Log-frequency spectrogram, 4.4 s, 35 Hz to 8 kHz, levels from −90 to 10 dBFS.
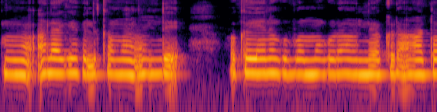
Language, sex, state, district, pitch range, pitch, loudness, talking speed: Telugu, female, Andhra Pradesh, Sri Satya Sai, 220-230 Hz, 225 Hz, -13 LUFS, 165 wpm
